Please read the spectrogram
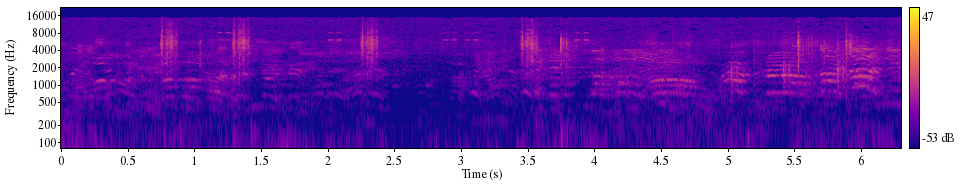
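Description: Indistinct voices calling out across a football pitch, in short scattered bursts, over a low rumble of wind on the microphone.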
